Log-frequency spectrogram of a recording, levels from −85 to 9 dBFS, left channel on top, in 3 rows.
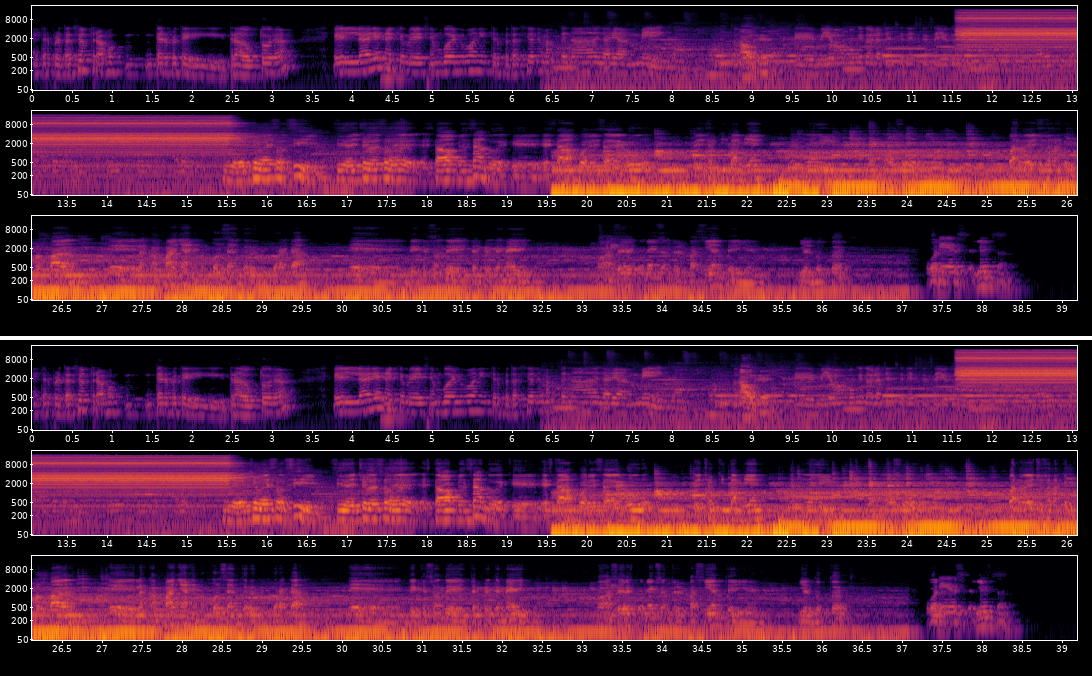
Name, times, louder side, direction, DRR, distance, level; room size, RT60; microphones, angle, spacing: voice 1, 0.0-9.2 9.5-15.3 33.2-33.5 37.4-37.7 38.0-38.3, equal, ahead, 1 dB, 3.4 m, -41 dB
sound 1, 6.4-17.7, right 3 dB, 20° right, 4.3 m, -25 dB
sound 2, 7.7-13.6, right 1 dB, 65° left, 4.9 m, -43 dB
voice 2, 8.8-9.3 15.4-22.2 22.5-24.6 25.3-29.6 30.1-32.5 33.1-35.3 35.7-36.3 37.3-37.5 37.8-38.3, right 3 dB, 75° right, 4 dB, 4.7 m, -32 dB
sound 3, 19.5-37.1, equal, 55° right, 2.3 m, -22 dB
20.0 x 9.6 x 5.2 m, 0.37 s
head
